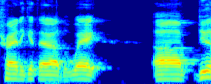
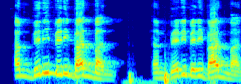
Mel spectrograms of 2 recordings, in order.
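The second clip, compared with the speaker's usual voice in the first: put-on Indian accent, laid on, high; 6 semitones higher, 3 dB louder than usual. Streamer, at a chat viewer's request, says a phrase in an Indian accent. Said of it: "you would need to say it in an Indian accent".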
